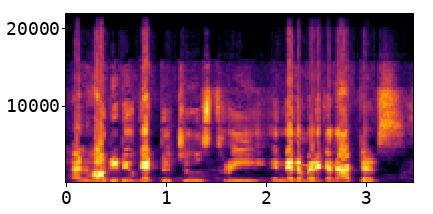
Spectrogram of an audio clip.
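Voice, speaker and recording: A woman's voice: high-pitched, fairly even intonation, moderate pace, bright, forceful tone, faint music behind. A woman hosting a casual on-camera interview. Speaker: interviewer and host.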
